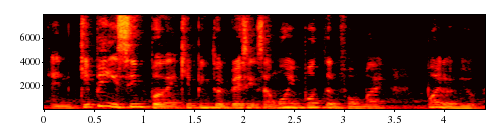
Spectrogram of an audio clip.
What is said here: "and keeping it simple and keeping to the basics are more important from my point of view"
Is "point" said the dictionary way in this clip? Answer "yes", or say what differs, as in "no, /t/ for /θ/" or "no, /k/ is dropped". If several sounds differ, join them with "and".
no, /t/ is dropped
